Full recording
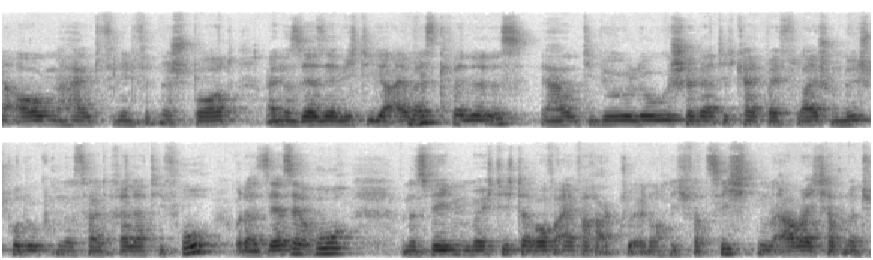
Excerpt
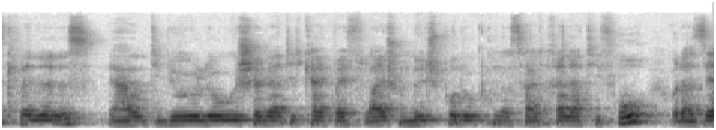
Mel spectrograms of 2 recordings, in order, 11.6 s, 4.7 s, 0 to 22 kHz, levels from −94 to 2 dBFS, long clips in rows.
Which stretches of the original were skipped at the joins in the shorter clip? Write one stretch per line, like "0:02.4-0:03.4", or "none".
none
